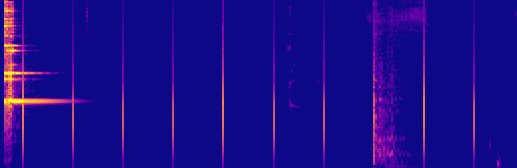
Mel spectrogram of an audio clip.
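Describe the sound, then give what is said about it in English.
Glasses clink together in a whiskey toast with a bright ringing chime, followed by a steady run of sharp, evenly spaced taps and another resonant clink partway through, with no voices. “I got to keep drinking whiskey to you, man. Dude, I drink to that. Cheers. Cheers.”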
